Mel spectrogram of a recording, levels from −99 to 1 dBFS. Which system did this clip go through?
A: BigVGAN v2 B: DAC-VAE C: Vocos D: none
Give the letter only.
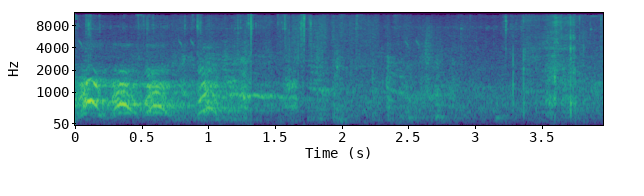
D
